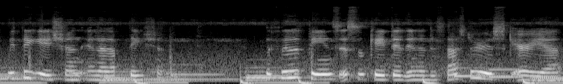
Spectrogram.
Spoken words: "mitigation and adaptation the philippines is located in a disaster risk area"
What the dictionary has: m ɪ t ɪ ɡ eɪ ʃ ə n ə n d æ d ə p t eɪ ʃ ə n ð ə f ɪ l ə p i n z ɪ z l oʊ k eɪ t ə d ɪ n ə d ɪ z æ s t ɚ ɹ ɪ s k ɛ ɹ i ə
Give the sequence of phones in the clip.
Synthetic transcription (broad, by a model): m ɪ t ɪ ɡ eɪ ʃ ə n ə n d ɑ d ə p t eɪ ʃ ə n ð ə f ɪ l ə p i n s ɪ s l oʊ k eɪ t ə d ɪ n ə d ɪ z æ s t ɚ ɹ ɪ s k ɛ ɹ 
